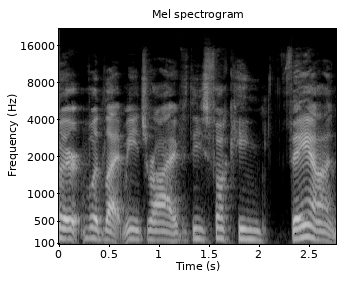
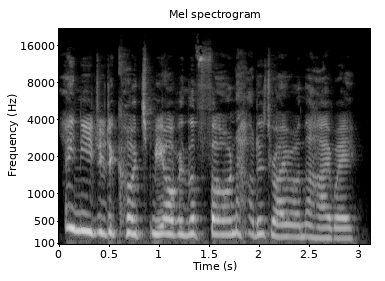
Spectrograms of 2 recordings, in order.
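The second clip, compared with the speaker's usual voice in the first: frantic plea; 8 semitones higher, 4 dB louder than usual. Retold or imitated. Begging mom on the phone.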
